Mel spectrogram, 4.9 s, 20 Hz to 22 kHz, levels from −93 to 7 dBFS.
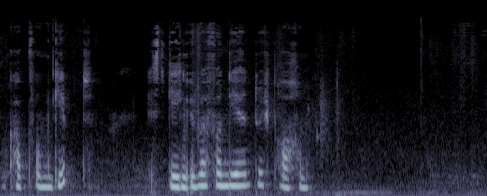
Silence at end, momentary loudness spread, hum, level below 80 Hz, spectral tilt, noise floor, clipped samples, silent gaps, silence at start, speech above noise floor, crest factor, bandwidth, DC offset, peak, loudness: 1.5 s; 19 LU; none; -62 dBFS; -6.5 dB/octave; -60 dBFS; under 0.1%; none; 0 s; 31 dB; 18 dB; 13.5 kHz; 0.1%; -14 dBFS; -30 LUFS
